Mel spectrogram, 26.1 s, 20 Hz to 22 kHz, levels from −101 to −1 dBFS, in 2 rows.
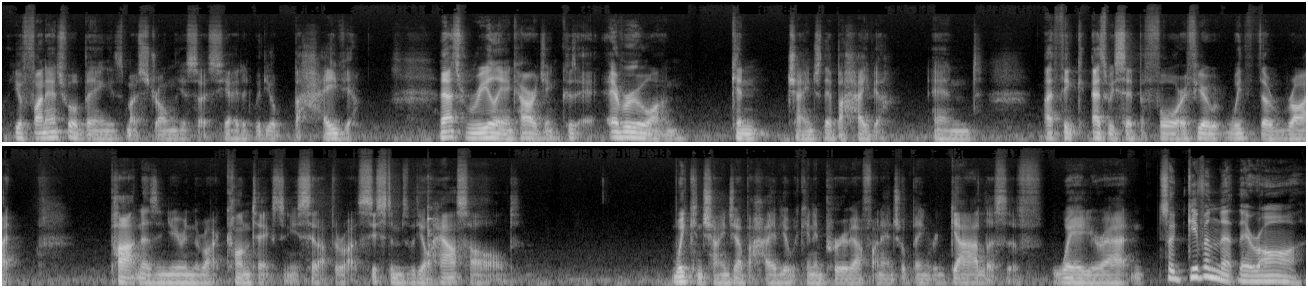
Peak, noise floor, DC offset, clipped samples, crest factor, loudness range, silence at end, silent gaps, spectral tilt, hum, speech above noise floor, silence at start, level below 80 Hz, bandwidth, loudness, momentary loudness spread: -6 dBFS; -54 dBFS; under 0.1%; under 0.1%; 24 dB; 6 LU; 0.05 s; none; -5 dB/octave; none; 24 dB; 0 s; -50 dBFS; over 20 kHz; -30 LUFS; 14 LU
